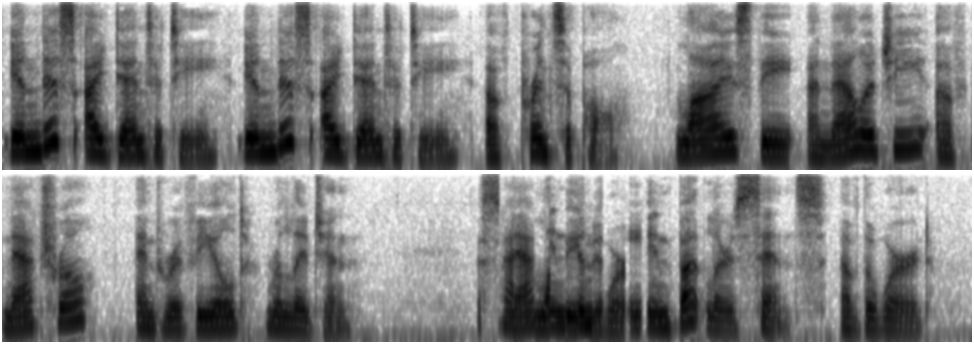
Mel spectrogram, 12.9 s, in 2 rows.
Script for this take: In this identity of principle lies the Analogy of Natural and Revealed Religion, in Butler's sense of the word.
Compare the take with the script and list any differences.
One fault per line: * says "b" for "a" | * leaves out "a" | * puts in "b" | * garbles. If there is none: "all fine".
* puts in "in this identity"
* garbles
